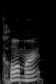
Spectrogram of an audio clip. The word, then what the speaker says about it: Cormorant: Joy D's checking in from Lake Cormorant up in DeSoto County. I even said it right, didn't I? Lake Cormorant. Some people want to say Lake Cormorant or Lake Cormorant. That's not it.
